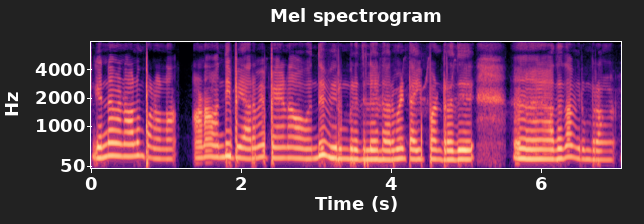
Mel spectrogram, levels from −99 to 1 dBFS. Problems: constant background noise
